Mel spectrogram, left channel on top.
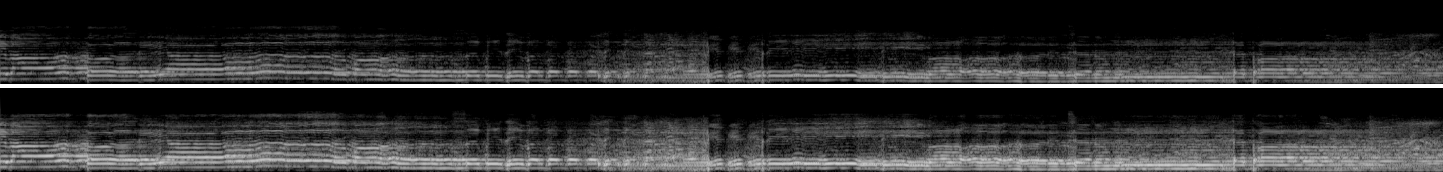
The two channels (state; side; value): quieter; left; 11.4 dB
